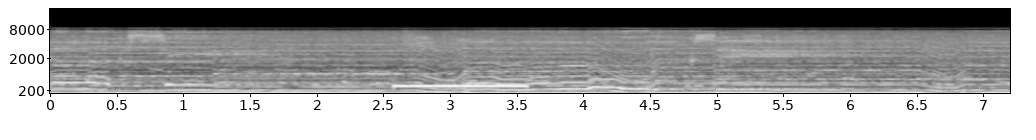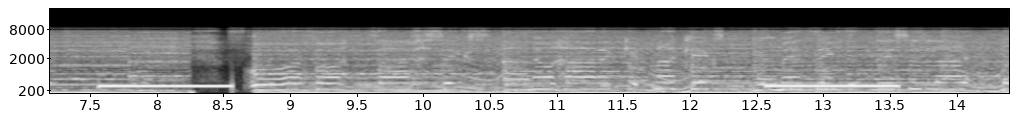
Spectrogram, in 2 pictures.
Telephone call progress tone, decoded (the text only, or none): ringback tone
